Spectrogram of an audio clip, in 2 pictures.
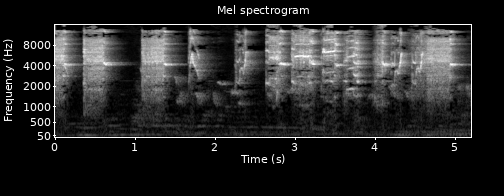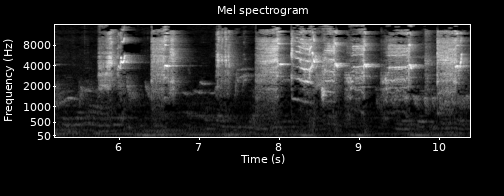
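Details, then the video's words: Samyong in full, vigorous song: a rapid string of loud, scratchy, squawking bursts mixed with brief whistled notes, delivered almost continuously with short gaps; a low background hum is audible. "burung samyong gacor"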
